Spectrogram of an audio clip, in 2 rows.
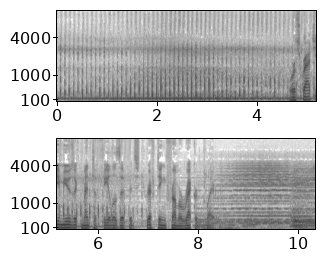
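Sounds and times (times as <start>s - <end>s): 
helicopter rotor chopping over engine drone: 0.0s - 8.9s
speech: 4.7s - 8.6s, 9.9s - 10.2s.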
